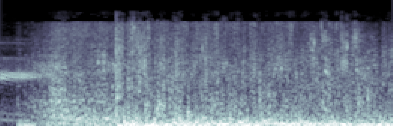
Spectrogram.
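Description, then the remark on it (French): A door is smashed open with a heavy, booming crash that swells into a loud, sustained rumble of splintering noise lasting a couple of seconds, with no voices. “Pourquoi t'as cassé la porte?”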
